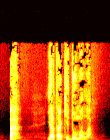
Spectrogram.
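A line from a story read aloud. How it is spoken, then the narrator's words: Said after deep sigh. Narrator (Russian): глубоко вздохнула и сказала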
